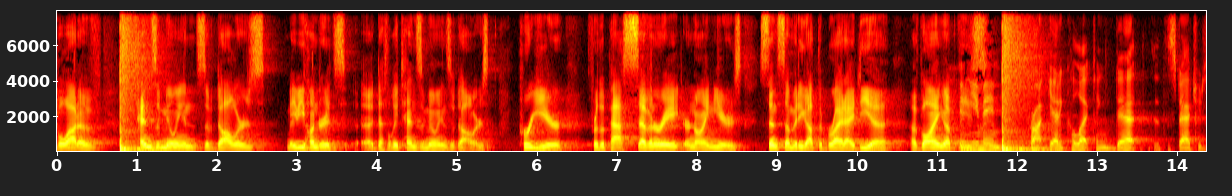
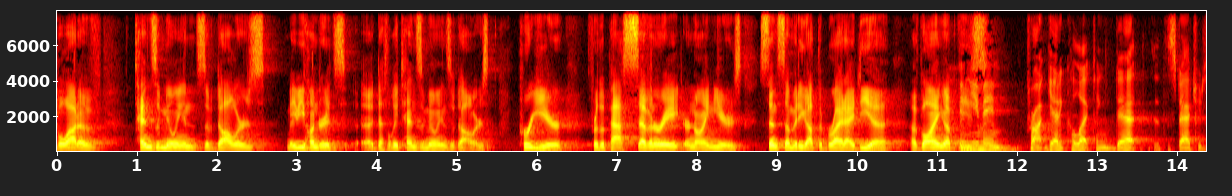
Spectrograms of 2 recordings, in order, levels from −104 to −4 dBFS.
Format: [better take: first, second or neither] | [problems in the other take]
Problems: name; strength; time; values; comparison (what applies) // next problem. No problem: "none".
second | background sound (Snare drum); 5 dB below the speech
